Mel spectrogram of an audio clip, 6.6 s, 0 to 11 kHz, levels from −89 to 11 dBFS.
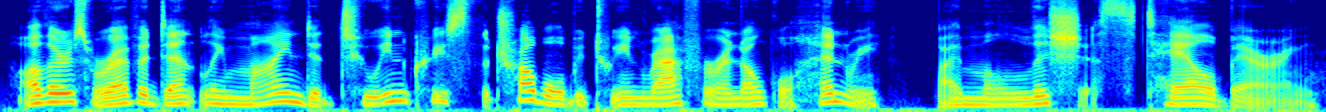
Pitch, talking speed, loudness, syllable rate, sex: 170 Hz, 155 wpm, -22 LUFS, 5.4 syllables/s, female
